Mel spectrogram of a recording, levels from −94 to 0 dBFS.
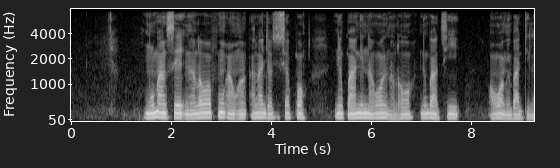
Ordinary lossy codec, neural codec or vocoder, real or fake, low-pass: none; vocoder, 22.05 kHz, 80 mel bands, Vocos; fake; 7.2 kHz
